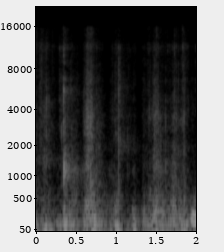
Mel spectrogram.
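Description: Faint rustling and scraping as a Kydex insert wrapped in a hook-and-loop adapter is pushed down into a fabric magazine pouch lined with folded index cards, with a brief squeak shortly after it starts.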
